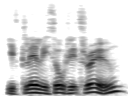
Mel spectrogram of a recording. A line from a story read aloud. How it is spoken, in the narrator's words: I said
